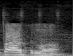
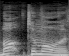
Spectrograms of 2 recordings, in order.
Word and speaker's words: Baltimore: You pronounced every word and every letter in the word, yo. Oh, y'all don't pronounce every word? What is it? Baltimore. Baltimore? Like B-A-W. Baltimore. B-I-M-O-R-E. Baltimore. Yeah, but I wanted to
